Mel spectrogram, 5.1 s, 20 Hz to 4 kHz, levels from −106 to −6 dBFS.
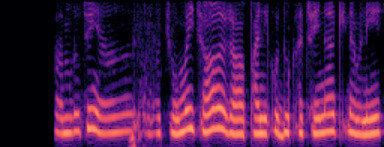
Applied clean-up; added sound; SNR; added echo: neural mask model DeepFilterNet 3.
